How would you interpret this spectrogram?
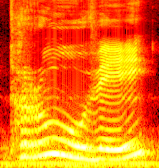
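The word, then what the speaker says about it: trouver: we're going to say truve the e r there indicates that you do a closed e oops the next one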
